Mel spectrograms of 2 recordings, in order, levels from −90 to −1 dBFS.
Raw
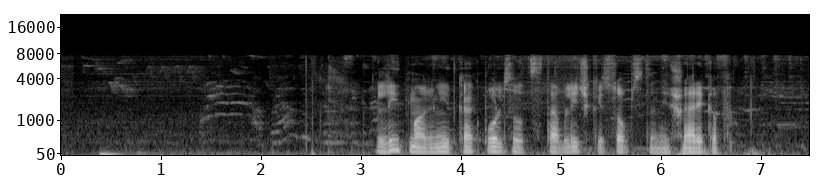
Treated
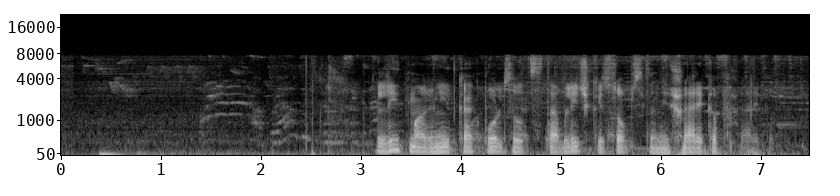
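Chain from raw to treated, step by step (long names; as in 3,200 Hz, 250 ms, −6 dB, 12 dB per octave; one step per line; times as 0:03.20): notch filter 690 Hz, Q 18
on a send: single-tap delay 567 ms −22.5 dB
on the sum: downward compressor 4 to 1, threshold −25 dBFS, peak gain reduction 7 dB
level +2.5 dB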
